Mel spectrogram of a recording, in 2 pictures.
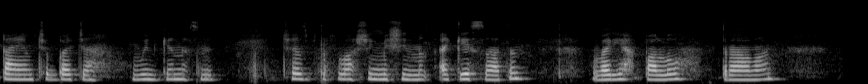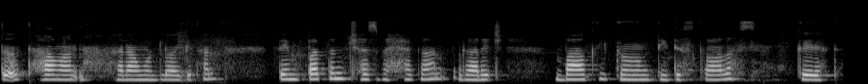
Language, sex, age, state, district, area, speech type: Kashmiri, female, 18-30, Jammu and Kashmir, Bandipora, rural, spontaneous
